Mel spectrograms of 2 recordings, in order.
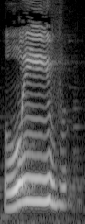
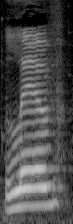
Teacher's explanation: Essa é a diferença entre esses dois Is. O primeiro mais longo, língua mais alta, o segundo mais curto, língua mais baixa.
